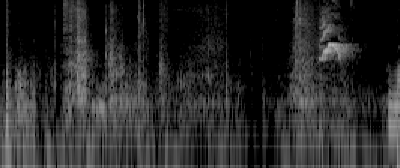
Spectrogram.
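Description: Light rustling and rubbing of a chipboard sheet being handled in a cardboard box, then about three seconds in a short, loud rising chirp from a bird.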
